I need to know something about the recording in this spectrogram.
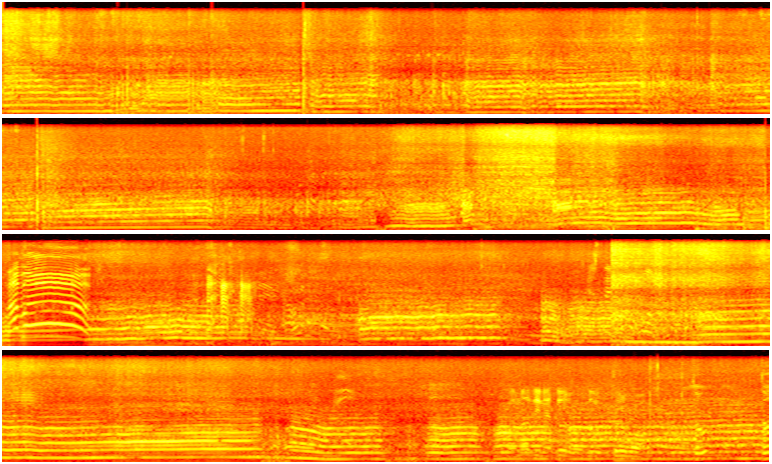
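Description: Rally car engines at full throttle on a tarmac stage, the pitch climbing again and again and dropping at each gear change, with a Subaru Impreza rally car passing close at first. Near the middle the engine note sweeps quickly up and back down.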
